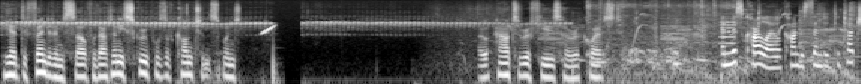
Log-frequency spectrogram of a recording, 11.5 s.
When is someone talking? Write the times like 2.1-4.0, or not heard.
0.0-3.2, 6.3-8.2, 9.2-11.4.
